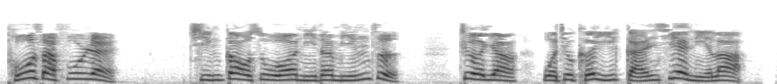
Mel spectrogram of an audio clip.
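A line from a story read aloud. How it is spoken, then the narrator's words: Calling out. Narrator (Chinese): 孙悟空抬起头，看到她飞走了，他飞在她身后，叫道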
